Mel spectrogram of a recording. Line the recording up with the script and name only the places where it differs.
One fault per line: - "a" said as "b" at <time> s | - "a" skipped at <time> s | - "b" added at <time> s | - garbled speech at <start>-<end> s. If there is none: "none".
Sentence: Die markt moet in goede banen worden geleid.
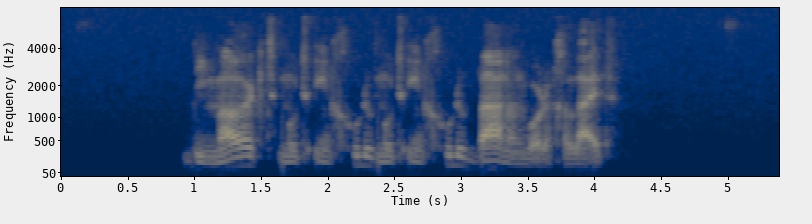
- "moet in goede" added at 2.3 s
